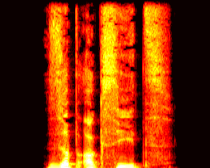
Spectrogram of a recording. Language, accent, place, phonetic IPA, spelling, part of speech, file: German, Germany, Berlin, [ˈzʊpʔɔˌksiːt͡s], Suboxids, noun, De-Suboxids.ogg
- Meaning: genitive singular of Suboxid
